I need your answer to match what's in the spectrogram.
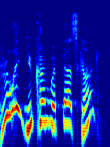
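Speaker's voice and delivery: high, incredulous monkey voice; mocking monkey. Monkey needling the lion over the skunk, high and incredulous. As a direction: jeer at the lion in disbelief.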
